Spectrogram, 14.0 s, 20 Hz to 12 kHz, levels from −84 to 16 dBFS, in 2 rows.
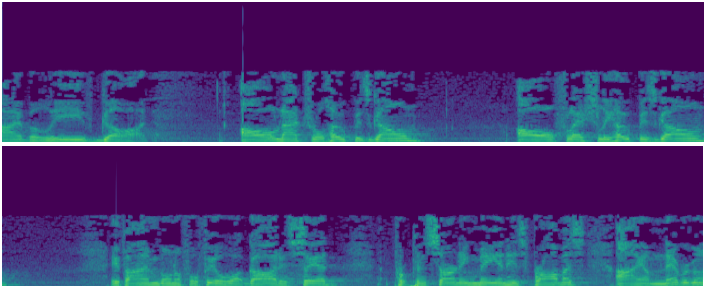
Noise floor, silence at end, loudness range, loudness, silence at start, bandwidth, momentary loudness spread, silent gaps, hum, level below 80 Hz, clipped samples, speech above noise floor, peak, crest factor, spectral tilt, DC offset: -46 dBFS; 0 s; 1 LU; -17 LUFS; 0 s; 6.4 kHz; 9 LU; none; none; -40 dBFS; under 0.1%; 30 dB; 0 dBFS; 16 dB; -6.5 dB/octave; under 0.1%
